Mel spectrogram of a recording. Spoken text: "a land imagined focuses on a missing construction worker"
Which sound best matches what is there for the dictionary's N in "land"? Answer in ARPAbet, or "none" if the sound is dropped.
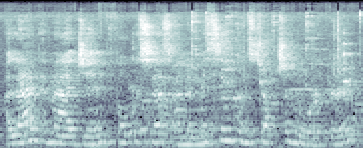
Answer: none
